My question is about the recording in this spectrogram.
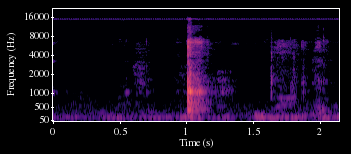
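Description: A single sharp tap about a second in, from a small plastic bottle and a wooden chopstick being handled, with a few faint small handling sounds near the end.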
